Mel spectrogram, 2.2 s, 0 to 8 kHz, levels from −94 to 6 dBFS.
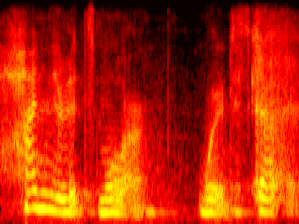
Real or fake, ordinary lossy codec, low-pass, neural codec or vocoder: fake; Opus, 16 kbps; 7.2 kHz; codec, 24 kHz, 6 kbps, HILCodec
